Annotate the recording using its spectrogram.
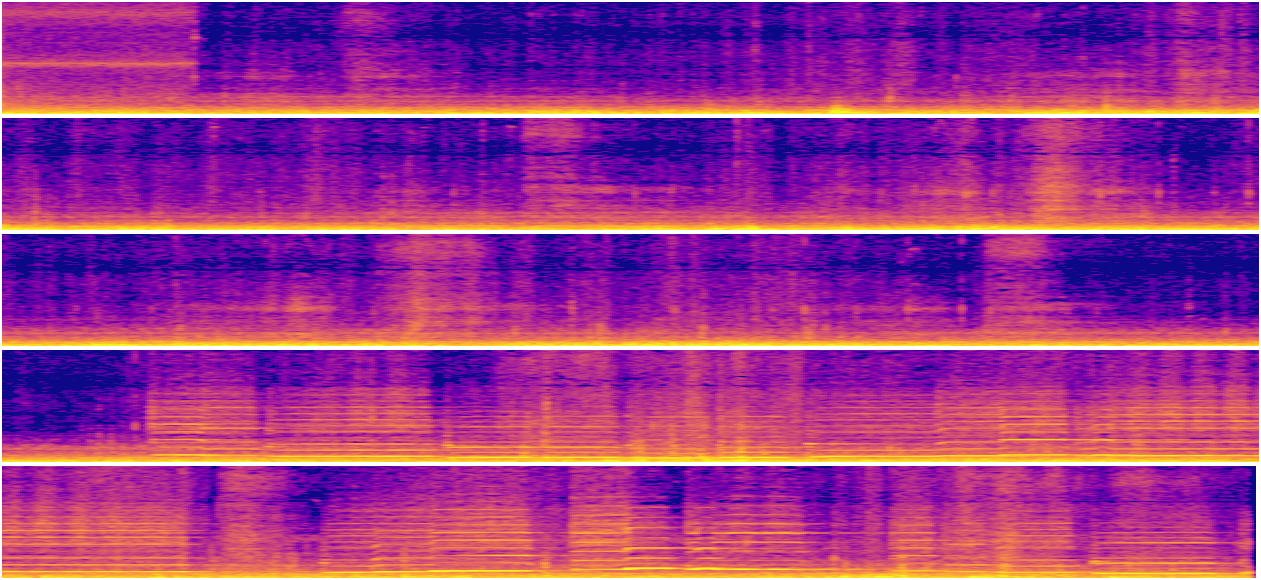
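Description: A car driving slowly along an unpaved sand track, with a steady low rumble of engine and tyres. About two-thirds of the way in, a flute melody starts over it, one note at a time.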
